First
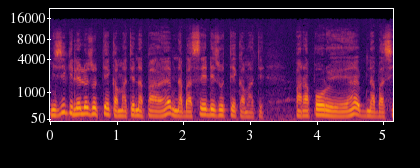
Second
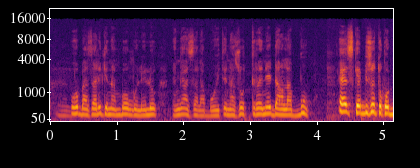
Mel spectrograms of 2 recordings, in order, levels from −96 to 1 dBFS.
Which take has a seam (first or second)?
second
